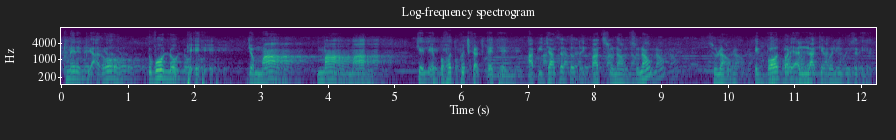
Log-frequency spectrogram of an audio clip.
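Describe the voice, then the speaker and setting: A man preaching an emotional religious sermon, calling on the crowd to answer him and rising to loud cries. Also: fairly high pitch. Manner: calls on the crowd to repeat, rises to loud cries.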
